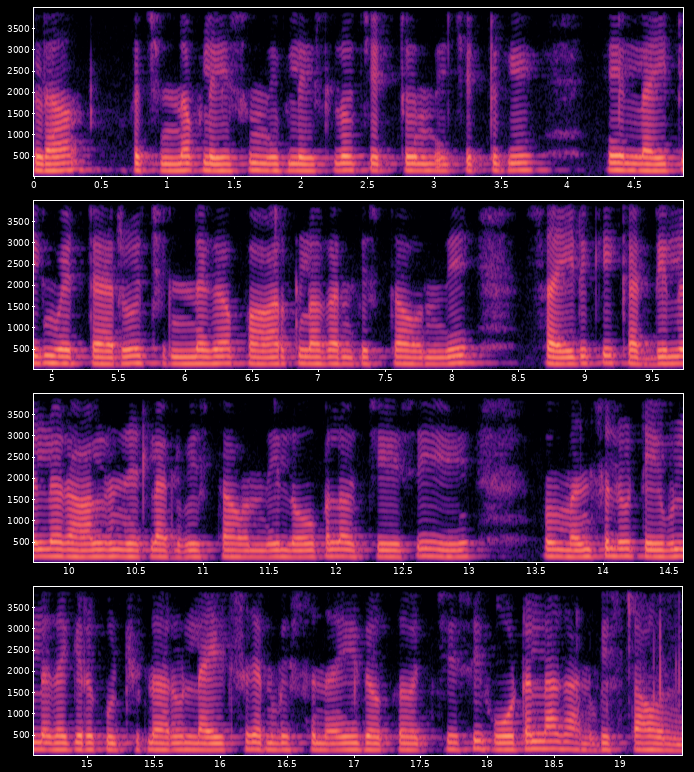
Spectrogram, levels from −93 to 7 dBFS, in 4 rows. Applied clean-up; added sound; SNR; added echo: none; none; none; none.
